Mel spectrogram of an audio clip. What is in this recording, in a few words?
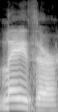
"laser", female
